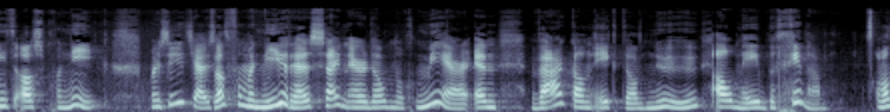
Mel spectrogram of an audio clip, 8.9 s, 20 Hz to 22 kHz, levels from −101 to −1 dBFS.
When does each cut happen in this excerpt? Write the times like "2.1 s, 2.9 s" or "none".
2.1 s, 7.1 s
